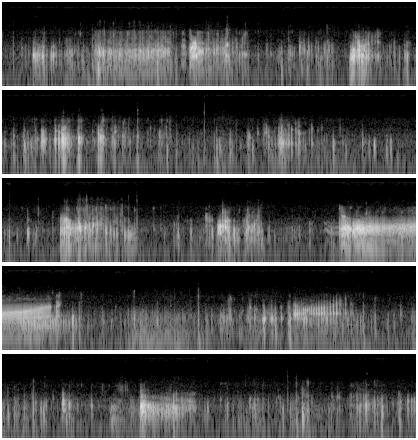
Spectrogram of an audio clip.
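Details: Stomach growling (borborygmi) from a woman's belly: irregular gurgling and rumbling bursts, typical normal bowel sounds.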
